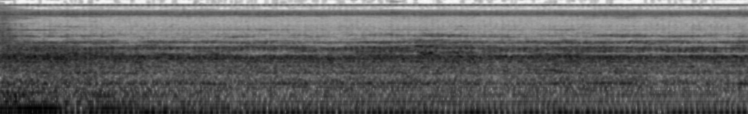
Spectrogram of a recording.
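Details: Honda Beat fuel-injected scooter with a rough-starter fault and hesitation on initial throttle, started with the starter again working normally: steady, even idle beat of about three pulses a second with no misses, stumbles or hunting; normal idle.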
